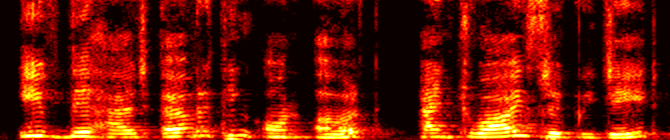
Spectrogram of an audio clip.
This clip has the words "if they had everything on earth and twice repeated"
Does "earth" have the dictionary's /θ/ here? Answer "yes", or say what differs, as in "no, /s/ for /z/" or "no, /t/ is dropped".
no, /t/ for /θ/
